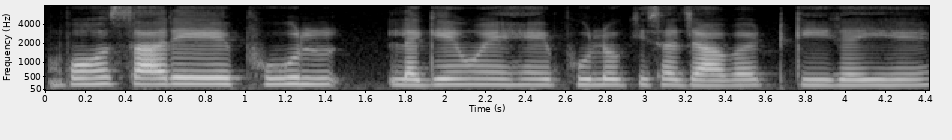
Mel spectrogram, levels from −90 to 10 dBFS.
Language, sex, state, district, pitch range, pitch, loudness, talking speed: Hindi, female, Madhya Pradesh, Bhopal, 200-225 Hz, 210 Hz, -18 LUFS, 165 wpm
